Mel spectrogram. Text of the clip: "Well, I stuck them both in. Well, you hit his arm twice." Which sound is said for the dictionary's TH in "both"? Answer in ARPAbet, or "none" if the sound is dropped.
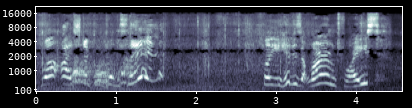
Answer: S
